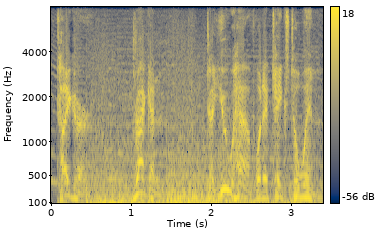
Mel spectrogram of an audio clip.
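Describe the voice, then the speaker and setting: An actor playing a fierce, menacing martial-arts video game warrior with a gravelly voice in a radio ad. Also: male voice, a little high, very animated, moderate pace, over music. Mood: fierce challenge. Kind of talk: radio ad character acting.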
